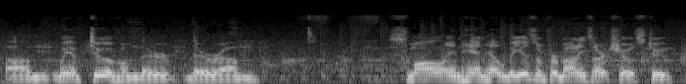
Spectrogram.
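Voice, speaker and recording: A man's voice: medium pitch, unhurried, muffled recording, soft background music. A middle-aged man doing live football game commentary mixed with casual chat, talking in a blunt, profane, conversational way. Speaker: game streamer and play-by-play commentator.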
